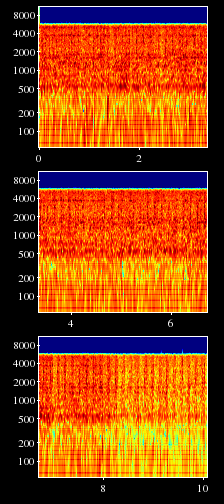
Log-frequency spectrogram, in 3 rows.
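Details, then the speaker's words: 1964 Chevy II engine idling with valve covers off during running valve adjustment on hydraulic lifters: steady fast ticking, three or four clacks a second, from a loosened rocker until tightened; valve lash clatter. "and we just do the next one the same way loosen it up clack clack clack clack clack tighten it down quiet"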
